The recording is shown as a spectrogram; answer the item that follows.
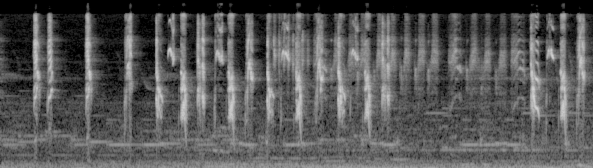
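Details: Long-tailed shrike song played as a lure to start a silent bird singing: a quick, chattering series of harsh chips and squeaky twisting notes, varied and almost continuous.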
